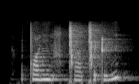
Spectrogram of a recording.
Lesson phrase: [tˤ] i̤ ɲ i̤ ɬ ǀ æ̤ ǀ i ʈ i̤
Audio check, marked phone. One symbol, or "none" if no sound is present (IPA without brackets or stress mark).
tˤ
